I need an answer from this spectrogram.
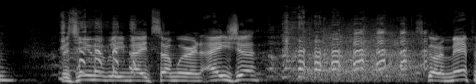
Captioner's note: laughter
